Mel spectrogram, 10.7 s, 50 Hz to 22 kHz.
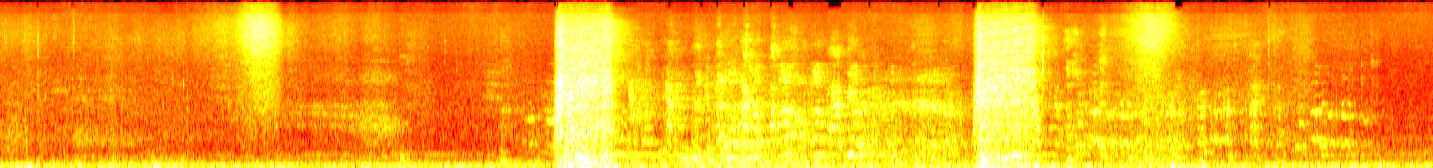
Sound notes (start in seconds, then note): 4.2 forceful blowing; 7.3 forceful blowing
